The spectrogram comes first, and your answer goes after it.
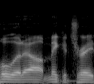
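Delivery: ordinary delivery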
